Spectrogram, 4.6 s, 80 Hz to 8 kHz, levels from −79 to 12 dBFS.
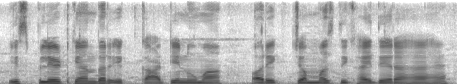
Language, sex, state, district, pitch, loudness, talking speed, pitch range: Hindi, male, Jharkhand, Garhwa, 140 Hz, -16 LUFS, 170 wpm, 135-155 Hz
